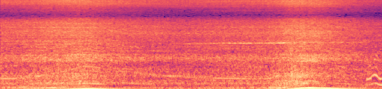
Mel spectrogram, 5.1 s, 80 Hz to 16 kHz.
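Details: 2007 Ford Focus petrol engine, after replacing a broken fuel injector that caused intermittent misfire and power loss: blipped twice, revs rising and falling smoothly with no stumble or missed beats; smooth revving, no misfire.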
